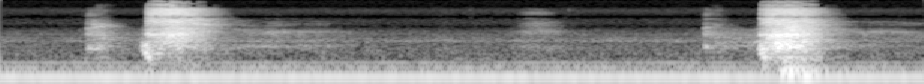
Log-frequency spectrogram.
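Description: Two sneezes, each preceded by a short in-breath, with steady low room hum; allergy sneezing.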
